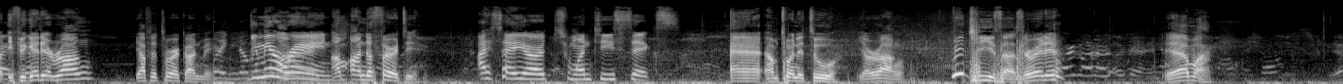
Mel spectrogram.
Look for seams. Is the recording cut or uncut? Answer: cut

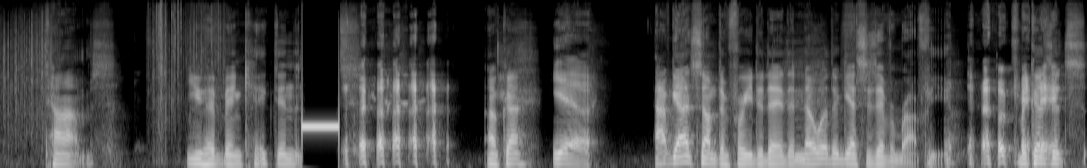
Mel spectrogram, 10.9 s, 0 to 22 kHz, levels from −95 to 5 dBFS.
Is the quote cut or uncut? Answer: uncut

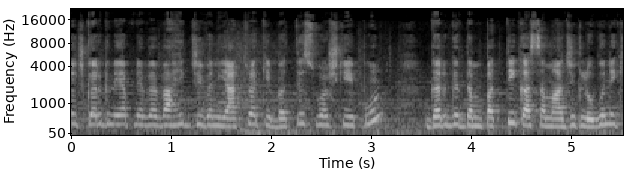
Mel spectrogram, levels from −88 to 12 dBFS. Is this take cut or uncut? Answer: uncut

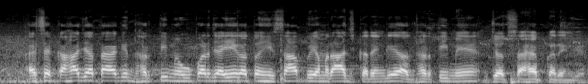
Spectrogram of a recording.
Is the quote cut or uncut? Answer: uncut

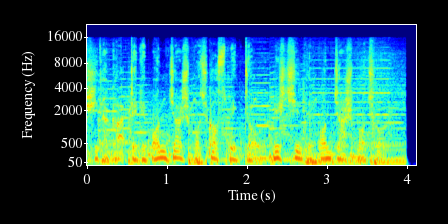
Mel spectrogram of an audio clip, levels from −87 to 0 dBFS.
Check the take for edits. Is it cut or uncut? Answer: cut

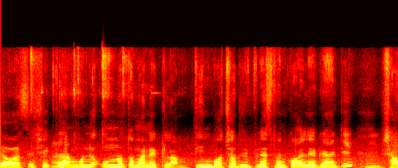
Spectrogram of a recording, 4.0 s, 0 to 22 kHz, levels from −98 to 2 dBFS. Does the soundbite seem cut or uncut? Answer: cut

